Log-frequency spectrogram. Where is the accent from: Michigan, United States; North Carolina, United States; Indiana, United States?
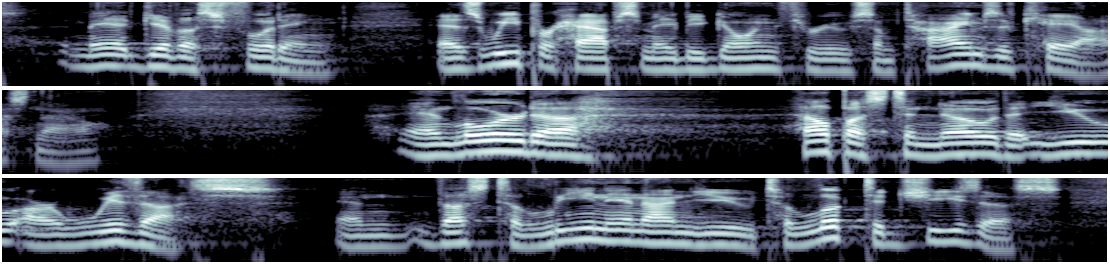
Michigan, United States; Holland; I was born and raised in Holland, Michigan, which Holland, Michigan is seated on the shores of a shark-free freshwater sea.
